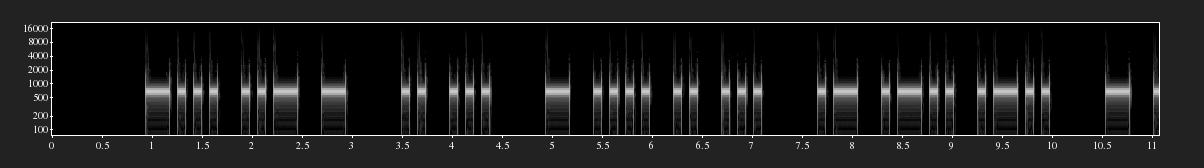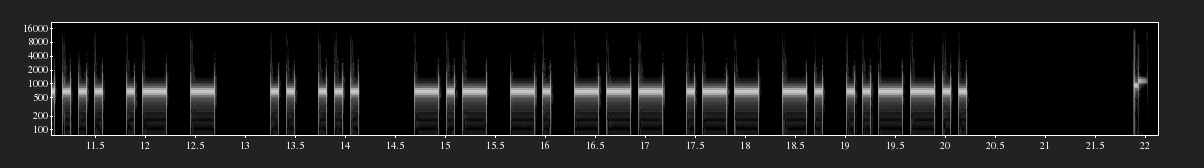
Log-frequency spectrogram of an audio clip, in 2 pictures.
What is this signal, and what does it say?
Morse code, heard as a keyed tone, about 15 wpm, 700 Hz. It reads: BUT IS THIS ALL THAT IS KNOWN?
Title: Sentences from Top 600 Words 15wpm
